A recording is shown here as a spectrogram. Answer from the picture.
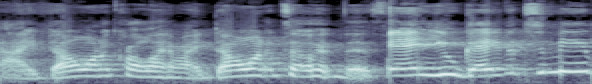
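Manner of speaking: upset plea, rising high at the end; retold tearful protest. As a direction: imitate a distressed wail, building to a high question. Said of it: "Now I'm really crying".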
